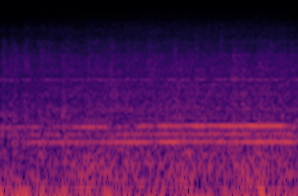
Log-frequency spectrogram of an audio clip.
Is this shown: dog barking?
no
